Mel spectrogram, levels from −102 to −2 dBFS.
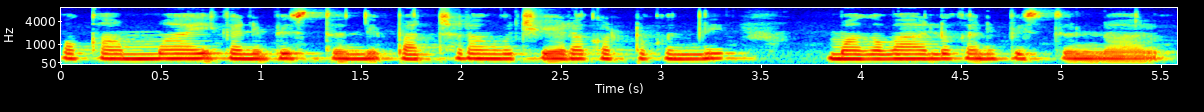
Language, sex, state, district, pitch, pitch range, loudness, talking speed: Telugu, female, Telangana, Hyderabad, 210 Hz, 205-215 Hz, -16 LUFS, 95 wpm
